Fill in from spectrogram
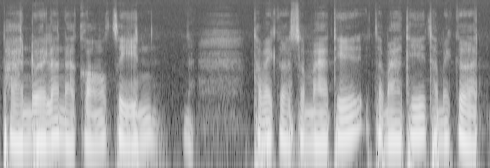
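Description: A Buddhist monk from Thailand giving a dhamma talk, unhurried, often pausing on soft particles and repeating phrases. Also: male voice, low voice, level tone, dry recording. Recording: dull lo-fi recording.

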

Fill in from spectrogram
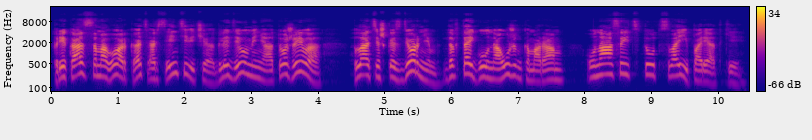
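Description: A woman reading an audiobook, voicing a rough male overseer who threatens loudly and slowly. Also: medium pitch, expressive, no room sound. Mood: threatening.

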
